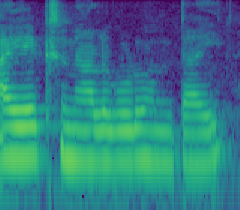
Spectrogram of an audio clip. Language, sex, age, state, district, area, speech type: Telugu, female, 18-30, Telangana, Suryapet, urban, spontaneous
